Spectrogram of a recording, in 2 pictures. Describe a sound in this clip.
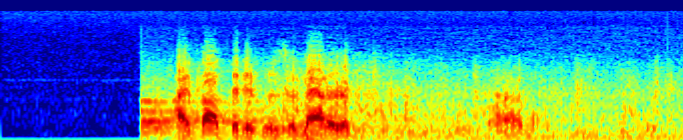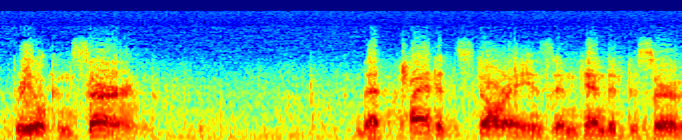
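A middle-aged man speaks calmly and earnestly into a microphone.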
